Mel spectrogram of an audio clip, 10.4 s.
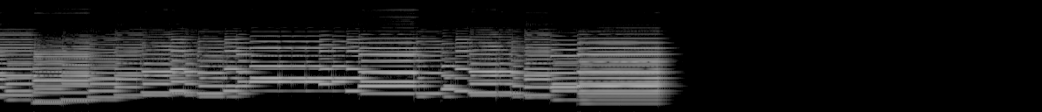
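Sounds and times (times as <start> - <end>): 
quadrille tune in A major: 0.0 - 6.8.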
